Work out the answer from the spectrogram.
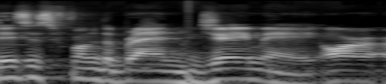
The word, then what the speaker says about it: JMEY: is from the brand jma or i think they pronounce it as a silent j as may or let's just call it j may so this is the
